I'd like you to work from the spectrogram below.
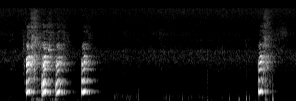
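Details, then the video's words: Dreaming mastiff letting out sleep barks: a quick run of four clear, harmonic woofs, then quiet soft puffs and clicks, and one more bark near the end. "MY mastiff day dreaming"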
